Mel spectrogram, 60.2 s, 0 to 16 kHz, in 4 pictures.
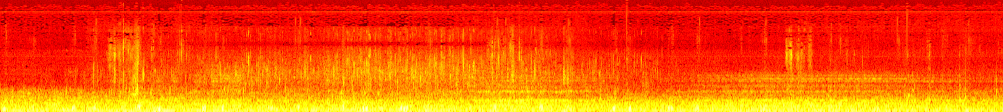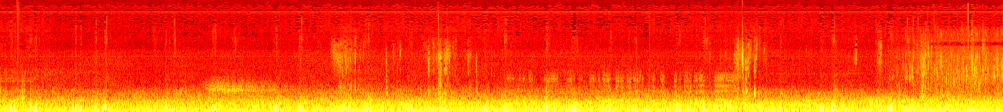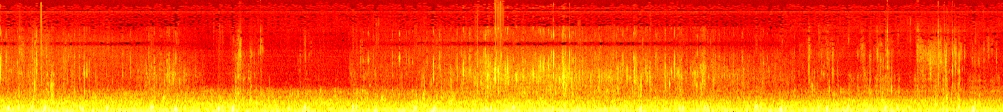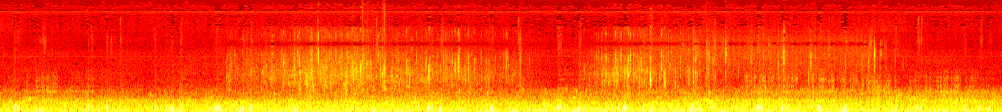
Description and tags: Ambience MonstersBelly 00
A dark and creepy ambience loop sound to be used in horror games. Useful for being trapped inside a giant evil monster, or having a nightmare.
ambience, epic, fantasy, fear, frightening, frightful, game, gamedev, gamedeveloping, games, gaming, horror, indiedev, indiegamedev, rpg, scary, sfx, terrifying, video-game, videogames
